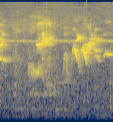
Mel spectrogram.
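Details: Long-tailed shrike (cendet pilis) at the top of a coconut palm behind a house, giving a short stretch of smeared, warbling high notes that rise and dip, over a faint steady whine.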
